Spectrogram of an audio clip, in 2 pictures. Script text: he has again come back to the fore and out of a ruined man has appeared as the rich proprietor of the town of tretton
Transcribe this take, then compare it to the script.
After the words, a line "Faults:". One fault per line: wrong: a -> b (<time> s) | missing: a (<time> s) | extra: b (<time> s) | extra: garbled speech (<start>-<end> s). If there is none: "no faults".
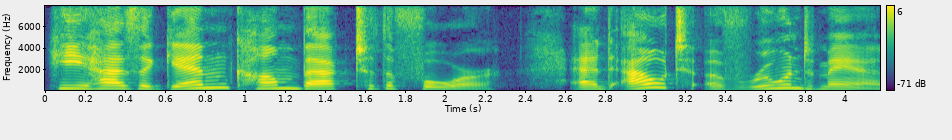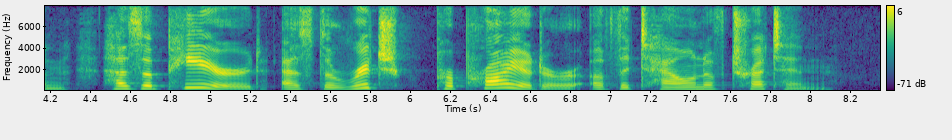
he has again come back to the fore and out of ruined man has appeared as the rich proprietor of the town of tretton
Faults:
missing: a (3.5 s)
